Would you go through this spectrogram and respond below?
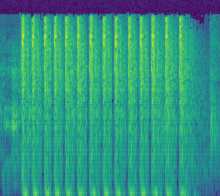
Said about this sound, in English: AK, one more time. AK, let that motherfucker ring.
